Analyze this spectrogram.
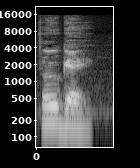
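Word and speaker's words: fuge (φεύγω): When Paul was writing these words to Timothy, he used a Greek word, phego, phego, phego, pronounced fuge.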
